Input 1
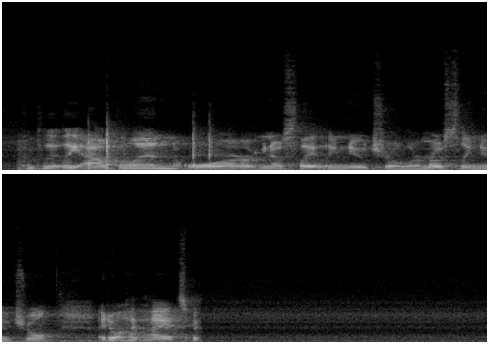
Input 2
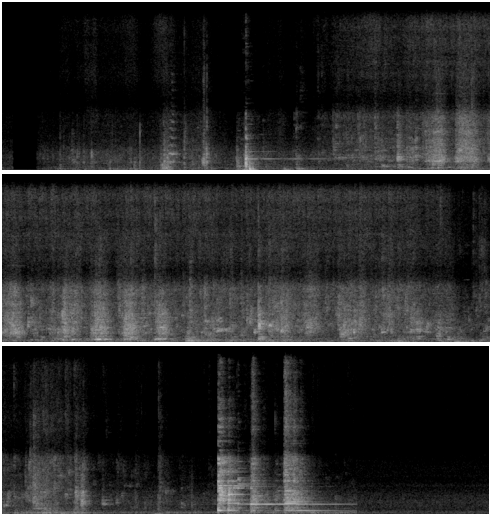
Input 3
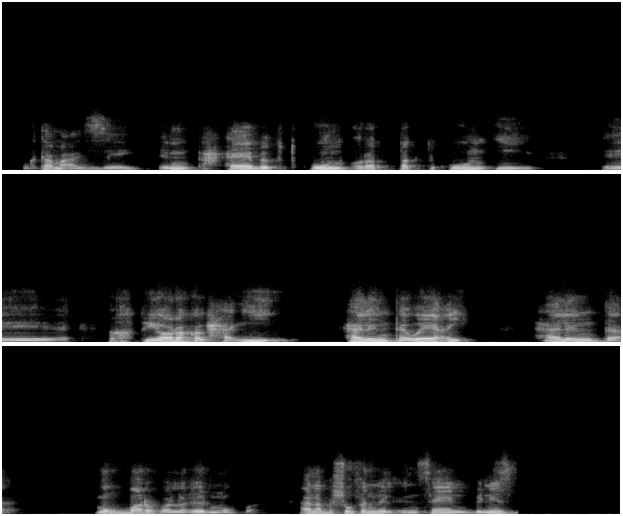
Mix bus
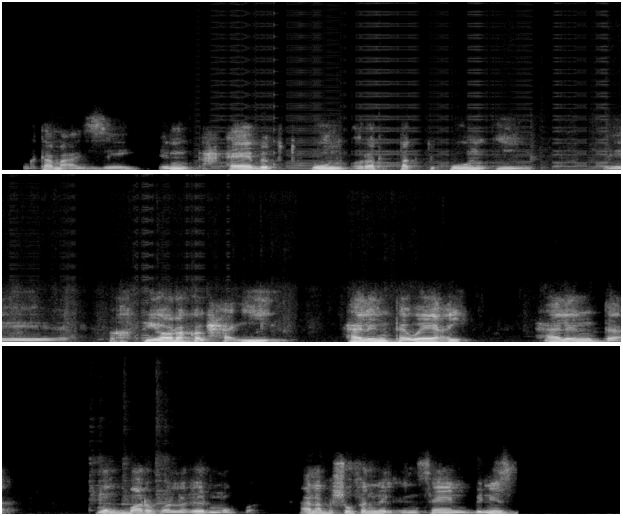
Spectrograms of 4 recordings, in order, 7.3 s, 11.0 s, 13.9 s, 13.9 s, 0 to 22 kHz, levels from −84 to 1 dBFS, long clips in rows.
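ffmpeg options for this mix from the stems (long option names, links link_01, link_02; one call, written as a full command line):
ffmpeg -i stem1.wav -i stem2.wav -i stem3.wav -filter_complex "[0:a]equalizer=frequency=2000:width=0.8:gain=-7.5,acrusher=samples=29:mix=1:aa=0.000001,adelay=1250,volume=-13dB[link_01];[1:a]adelay=1000,volume=-17.5dB[link_02];[2:a]adynamicequalizer=threshold=0.0158:dfrequency=1800:dqfactor=0.7:tfrequency=1800:tqfactor=0.7:attack=5:release=100:ratio=0.375:range=3.5:mode=boostabove:tftype=highshelf,volume=-0.5dB,asplit=2[link_03][link_04];[link_04]apad=whole_len=528106[link_05];[link_02][link_05]sidechaingate=range=-9dB:threshold=-43dB:ratio=16:detection=peak[link_06];[link_01][link_06][link_03]amix=inputs=3:normalize=0" out.wav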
